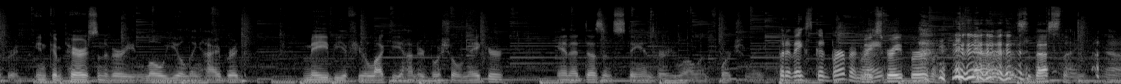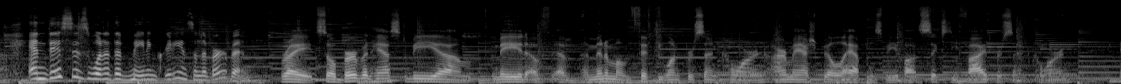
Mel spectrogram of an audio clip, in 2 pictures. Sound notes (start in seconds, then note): 9.0 all laughing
